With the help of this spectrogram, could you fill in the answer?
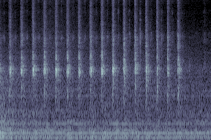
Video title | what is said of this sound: Protection Jar Spell For Room In Your Home. | that sound moving in there those ingredients in that black salt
